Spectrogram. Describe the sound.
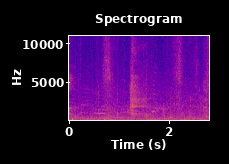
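The footsteps of two women runners pass by: a few soft, spaced thuds against a steady outdoor background hiss, with faint voices murmuring underneath.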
